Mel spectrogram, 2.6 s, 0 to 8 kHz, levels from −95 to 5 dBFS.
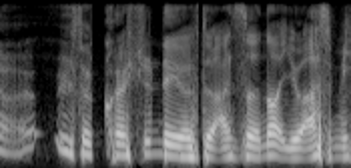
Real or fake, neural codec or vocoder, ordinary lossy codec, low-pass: real; none; none; 7.2 kHz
